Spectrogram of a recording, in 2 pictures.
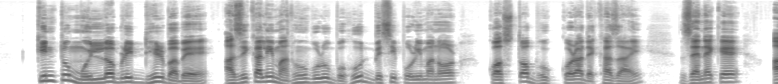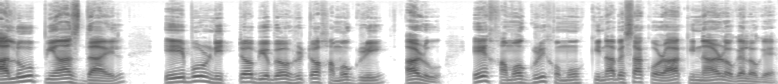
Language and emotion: Assamese, neutral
